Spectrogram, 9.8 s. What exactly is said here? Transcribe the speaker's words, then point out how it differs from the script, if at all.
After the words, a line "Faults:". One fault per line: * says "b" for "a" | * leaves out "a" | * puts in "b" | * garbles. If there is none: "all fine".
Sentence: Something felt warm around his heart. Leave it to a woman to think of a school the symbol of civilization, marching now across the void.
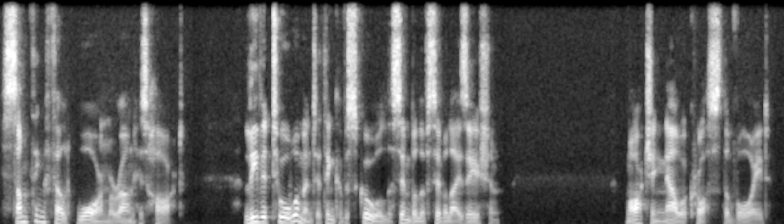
Something felt warm around his heart. Leave it to a woman to think of a school the symbol of civilization, marching now across the void.
Faults:
all fine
